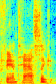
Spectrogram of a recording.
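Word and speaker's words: Fntastic: kotaku is reporting that i'm gonna just pronounce it uh as the word fantastic but it's spelled f and tastic uh which are the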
